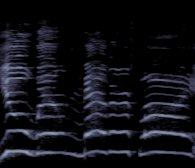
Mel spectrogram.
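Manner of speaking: huge, shrill, slow, drawn-out scream. Showing how to read a book's uppercase line aloud: screaming, very big. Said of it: "they want you to scream and make this really big".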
